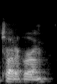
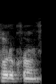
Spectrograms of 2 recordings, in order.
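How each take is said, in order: First: The name's start does not echo 'Koda'. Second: The name's start echoes 'Koda' from Kodachrome. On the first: It is the speaker's own way of saying the name. "I pronounce it Totochrome" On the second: It recalls the old Kodak film. "to be like that Totochrome film from way back when"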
